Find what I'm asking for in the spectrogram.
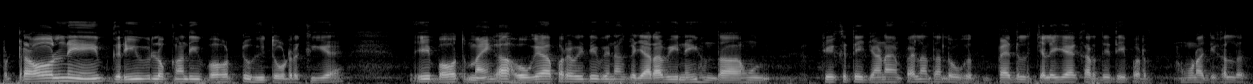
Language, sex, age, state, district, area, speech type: Punjabi, male, 60+, Punjab, Mohali, urban, spontaneous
